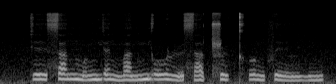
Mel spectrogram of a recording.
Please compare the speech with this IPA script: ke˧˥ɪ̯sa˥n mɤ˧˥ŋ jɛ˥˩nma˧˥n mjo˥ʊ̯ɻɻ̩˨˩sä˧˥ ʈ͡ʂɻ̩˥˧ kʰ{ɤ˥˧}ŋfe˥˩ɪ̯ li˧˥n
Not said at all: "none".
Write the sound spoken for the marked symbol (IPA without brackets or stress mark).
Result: ɤ˥˧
